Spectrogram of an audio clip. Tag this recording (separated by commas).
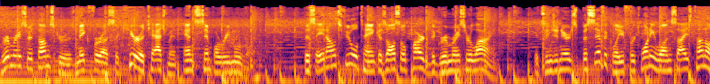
Music, Speech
